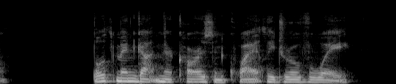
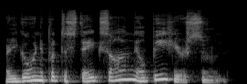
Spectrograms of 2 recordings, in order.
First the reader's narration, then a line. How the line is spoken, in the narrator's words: cried Lily from the kitchen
